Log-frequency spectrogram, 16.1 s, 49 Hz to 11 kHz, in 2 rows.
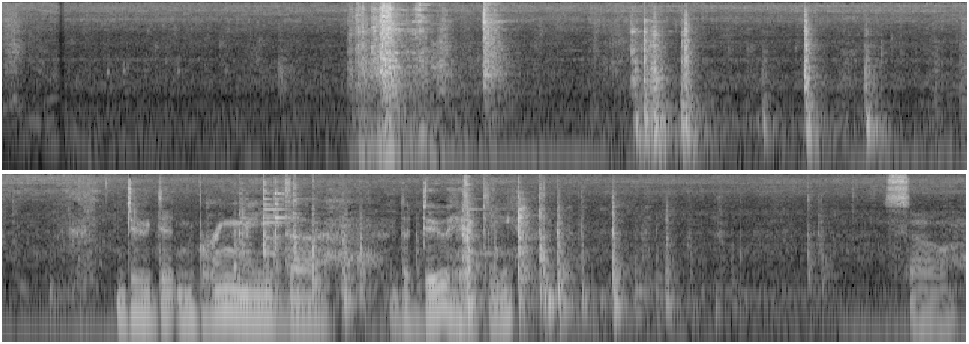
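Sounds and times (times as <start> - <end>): hard objects knocking and clattering: 5.2 - 7.5, 9.3 - 15.3.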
